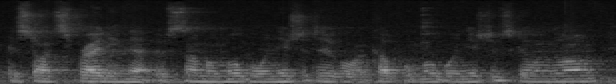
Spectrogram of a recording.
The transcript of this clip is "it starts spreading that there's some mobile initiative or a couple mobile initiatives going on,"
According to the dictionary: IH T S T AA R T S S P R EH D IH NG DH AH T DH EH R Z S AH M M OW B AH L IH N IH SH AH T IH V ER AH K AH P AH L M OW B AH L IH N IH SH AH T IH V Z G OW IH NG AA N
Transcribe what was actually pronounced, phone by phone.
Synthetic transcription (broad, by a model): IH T S T AA R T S S P R EH D IH NG DH AH T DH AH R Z S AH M M OW B L IH N IH SH AH T IH V ER AH K AH P L M OW B L IH N IH SH AH T IH V Z G OW IH NG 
